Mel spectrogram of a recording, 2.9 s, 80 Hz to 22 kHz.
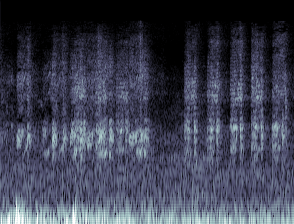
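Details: Scratchy chattering from a magpie, Incheon, South Korea, June 19, 2022: a fast series of raspy notes, briefly thinning then resuming, with some low thumps early on and constant low hum.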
